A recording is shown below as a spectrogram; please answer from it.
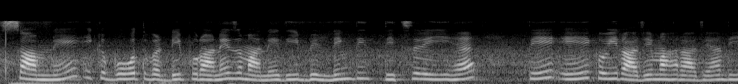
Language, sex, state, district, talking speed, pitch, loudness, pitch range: Punjabi, female, Punjab, Pathankot, 155 wpm, 230 Hz, -19 LUFS, 225-260 Hz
